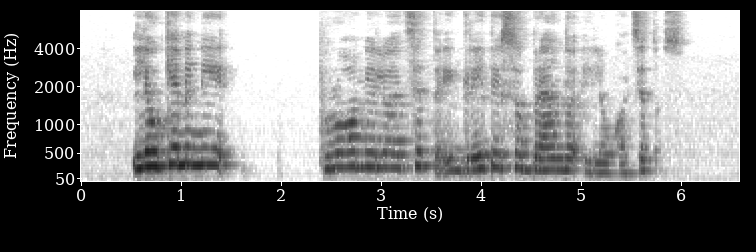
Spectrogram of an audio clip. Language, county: Lithuanian, Alytus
